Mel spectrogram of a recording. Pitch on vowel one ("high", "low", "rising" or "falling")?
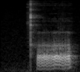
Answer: rising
